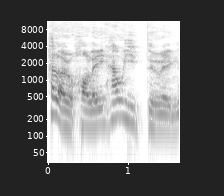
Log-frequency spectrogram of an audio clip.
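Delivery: refined Queen's English accent. Asked by the host to greet his wife Holly: Queen's English accent. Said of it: "in the best Queen's English?".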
